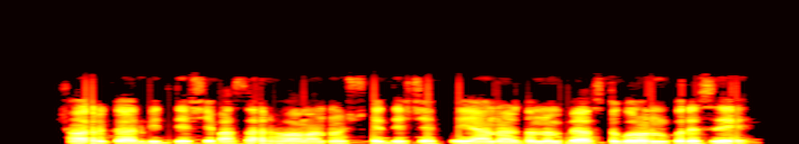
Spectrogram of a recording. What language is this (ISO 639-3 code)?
ben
